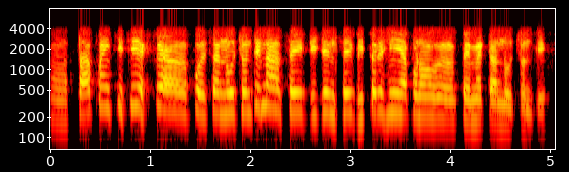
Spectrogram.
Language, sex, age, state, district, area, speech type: Odia, male, 18-30, Odisha, Nayagarh, rural, conversation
